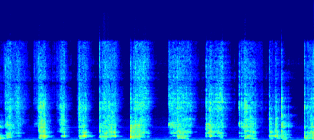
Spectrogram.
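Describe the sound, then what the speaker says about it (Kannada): Semolina (rava) roasting in ghee for mango rava kesari, stirred in a pan with a spoon: repeated rhythmic scraping and rasping strokes, close and fairly loud, about eight to ten sweeps with brief pauses, no voices over them. "ಇದನ್ನು ಒಂದು ಟೂ ಮಿನಿಟ್ಸು ತುಪ್ಪದಲ್ಲೇ ಚೆನ್ನಾಗಿ ಫ್ರೈ ಮಾಡ್ಕೊಳ್ಳೋಣ"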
